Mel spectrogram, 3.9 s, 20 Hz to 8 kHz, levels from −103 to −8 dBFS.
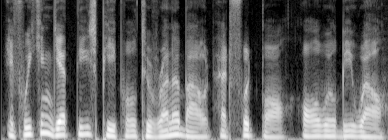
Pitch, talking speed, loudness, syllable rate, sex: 115 Hz, 230 wpm, -18 LUFS, 5.1 syllables/s, male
